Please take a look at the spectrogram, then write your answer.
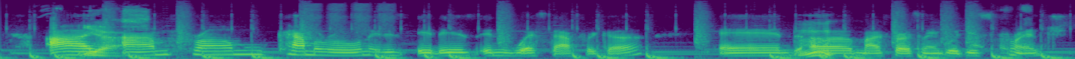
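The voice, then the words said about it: African French accent. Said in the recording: “So you hear an accent, that will be mine ... And you sound like you're Jamaican ... I am completely African with a French accent.”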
